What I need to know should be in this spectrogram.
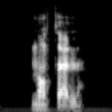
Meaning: feminine singular of mental
- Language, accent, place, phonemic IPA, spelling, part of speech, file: French, France, Lyon, /mɑ̃.tal/, mentale, adjective, LL-Q150 (fra)-mentale.wav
